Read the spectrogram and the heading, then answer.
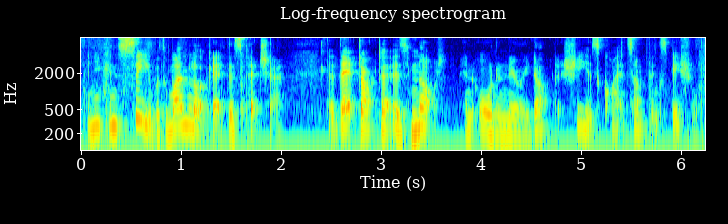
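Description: A woman's voice: a little high, brisk, gravelly, a little hiss or hum, rough recording. A woman in her forties reading a picture book aloud expressively, with chatty asides to young listeners. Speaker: storytime reader. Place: small room at home with bookshelves.

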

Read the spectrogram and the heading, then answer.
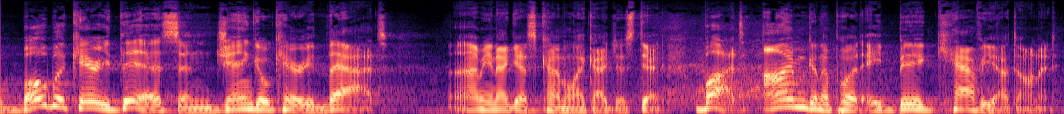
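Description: A man's voice: on the high side, fairly bright tone. A man delivering a theatrical comedic lecture as host, self-satisfied and wry, with dramatic phrasing and chatty asides. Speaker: host playing a university lecturer. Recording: echoing hall with long reverb.

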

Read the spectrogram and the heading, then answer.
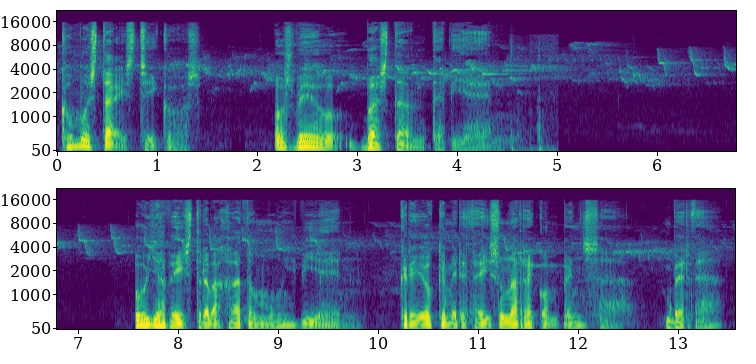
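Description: A man's voice: low-pitched, animated, slow pace, a little mellow, slight background noise. A man with a Spain accent voicing a creepy, predatory gumball-machine boss in a parody cartoon, insinuating and unctuous. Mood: smarmy menace. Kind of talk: adult parody cartoon fandub.

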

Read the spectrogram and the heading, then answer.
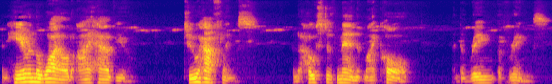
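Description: A man voicing a grave, noble male captain of men who speaks slowly and softly. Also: medium pitch. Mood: stern. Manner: slow, soft, measured. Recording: roomy echo.

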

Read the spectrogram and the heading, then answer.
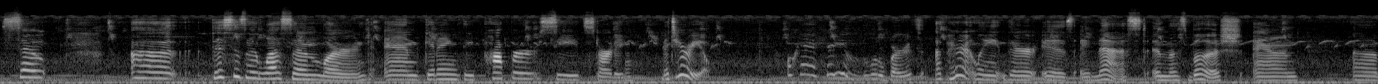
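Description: A woman in her thirties giving a casual gardening vlog outdoors on a front porch, chatty, with many ums and animated asides. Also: fairly high pitch, noisy background. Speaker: gardening vlogger. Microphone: phone or camera on a small tripod.

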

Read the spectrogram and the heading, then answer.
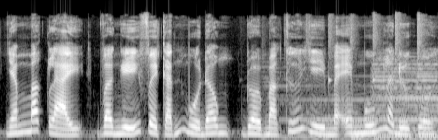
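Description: A woman playing an elegant senior female designer in a cartoon, gently advising. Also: mid-range voice, lively intonation, fairly quick, over music, lightly acted. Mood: encouraging. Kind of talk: cartoon dubbing.

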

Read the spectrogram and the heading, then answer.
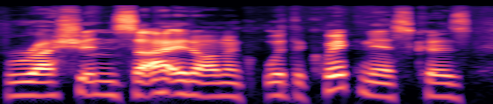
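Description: A man in his thirties chatting casually to the camera while camping alone, relaxed and talkative. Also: a little high, normal speed, clean tone. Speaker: vlogger. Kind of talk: casual solo camping vlog. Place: inside a small truck camper.

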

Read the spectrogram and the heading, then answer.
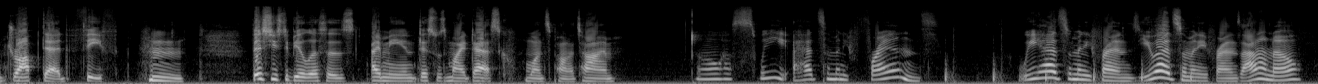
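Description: A woman's voice: fairly low pitch, expressive, unhurried, clear, resonant tone, no room sound. A woman giving casual horror game commentary, exclaiming, swearing and muttering asides to herself. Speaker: let's play gamer.

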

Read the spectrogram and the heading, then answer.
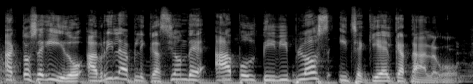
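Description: A man's voice: high voice, big pitch swings, normal speed, faint music behind. A man narrating a scripted tech review in his vlog, with an enthusiastic storytelling manner. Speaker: tech vlogger.

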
